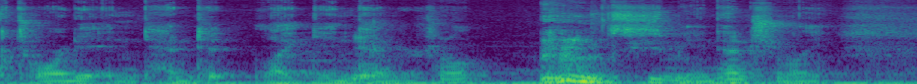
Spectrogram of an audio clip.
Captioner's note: coughs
